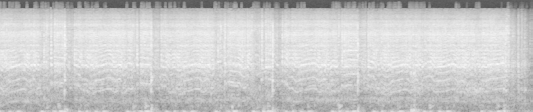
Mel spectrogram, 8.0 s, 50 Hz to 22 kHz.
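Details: Abandoned 1950 Dodge Pilothouse truck with a flathead six, plugs dried and fed gas: a long run of starter churning with a few ragged half-fires in between, but it never catches.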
